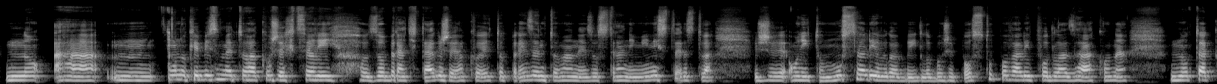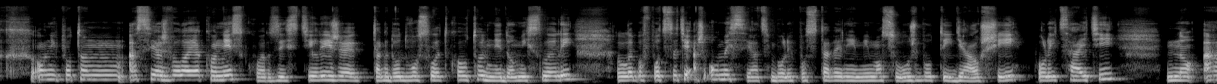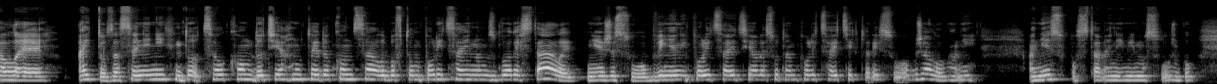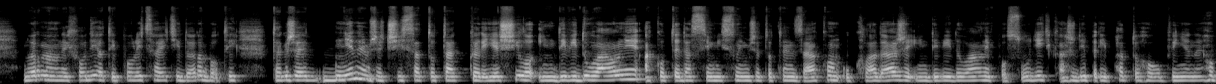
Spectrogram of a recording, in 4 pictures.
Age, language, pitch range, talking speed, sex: 30-49, Slovak, 180-210 Hz, 150 wpm, female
